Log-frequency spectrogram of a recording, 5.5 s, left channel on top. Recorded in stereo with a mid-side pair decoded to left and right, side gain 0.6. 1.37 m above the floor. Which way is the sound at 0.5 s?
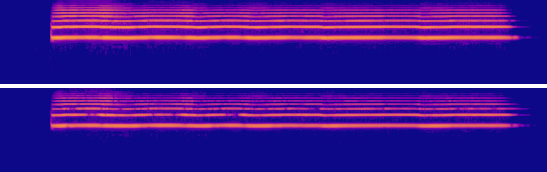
40° left.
